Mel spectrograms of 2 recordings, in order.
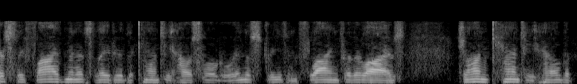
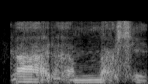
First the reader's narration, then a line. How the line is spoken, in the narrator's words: exclaimed Canty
